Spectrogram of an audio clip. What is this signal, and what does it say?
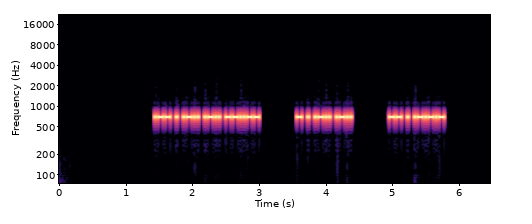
Morse code, heard as a keyed tone, about 43 wpm, 700 Hz. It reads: WELL, TELL ME.
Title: 3x Word-Spacing - Sentences from Top 200 Words - 45wpm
